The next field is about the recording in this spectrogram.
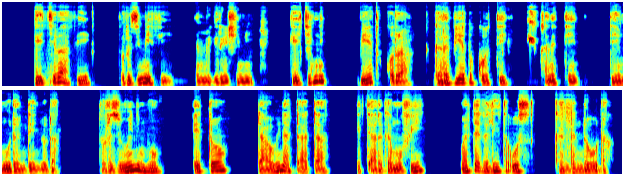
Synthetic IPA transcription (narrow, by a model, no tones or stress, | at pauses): ɡ̥e̞ːd͡ʒːɪbaːfɪ | t̪ʊɾɪzɪmiːfɪ | ɪmːɪɡɾe̞ːʃɪniː | ɡ̥e̞ːd͡ʒːɪbnɪ | bɪjʔɛt̪ɔ̥kːʊrːaːɡɐɾɐbɪjʔɐt̪ɔkːo̞ːt̪ːɪ | kʰɐnɪt̪ːiːn | d̪̥e̞ːmuːd̪ɐnd̪e̞ːɲːʊᶑɐ | t̪ʊɾɪzɪmiːnɪmːo̞ː | hɛd̪ːo̞ː | d̪̥aːwiːnɐd̪ːaːd̪ːaː | ɪt̪ːɪɐ̰ɾɡɐmuːfɪ | mɐd̪ːɐɡɐliːt̪ɐ̰ʔuːs | kɐnd̪ɐnd̪ɐʔuːᶑɐ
